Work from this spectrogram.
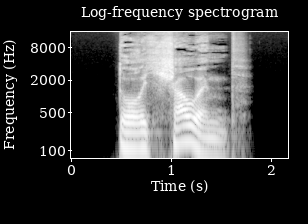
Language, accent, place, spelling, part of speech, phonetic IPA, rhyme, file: German, Germany, Berlin, durchschauend, verb, [ˌdʊʁçˈʃaʊ̯ənt], -aʊ̯ənt, De-durchschauend.ogg
- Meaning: present participle of durchschauen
